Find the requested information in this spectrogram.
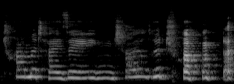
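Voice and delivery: high, loud mock horror, laughing through it; loud and high, cracking up. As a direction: laugh while saying traumatizing. Imagined son's thought, laughing.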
